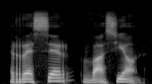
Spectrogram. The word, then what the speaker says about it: reservación: Notice the pronunciation of that R in reservación. Try to give it just a little roll if you can. Reservación.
